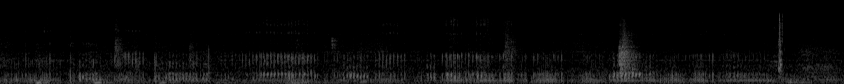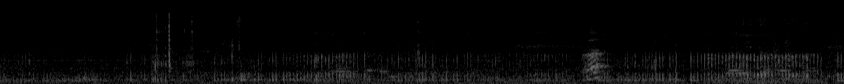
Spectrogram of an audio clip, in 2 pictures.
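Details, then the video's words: Kitten named Muhammed purring steadily and softly through the recording, made with a JVC GZ-MS100 camcorder with its front LED on; occasional clicks and small room noises. "Cute kitten"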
